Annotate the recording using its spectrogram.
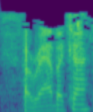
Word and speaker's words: Arabica: USDA certified organic coffee, shade grown coffee, top Arabica grade coffee. Why is it so hard for me to pronounce that? Arabica? – Arabica.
